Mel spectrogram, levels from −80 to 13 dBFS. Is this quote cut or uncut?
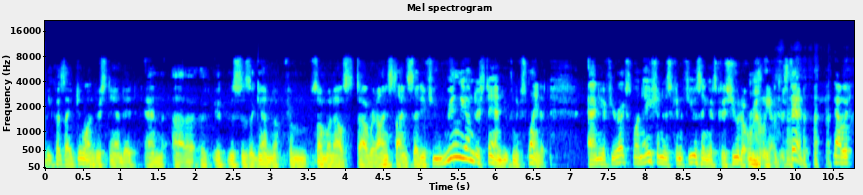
uncut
